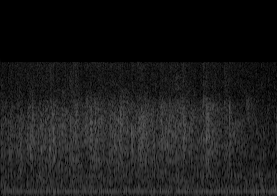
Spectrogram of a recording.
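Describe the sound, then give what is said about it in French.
An audience at a Christian sermon applauds and acclaims the Lord in a steady, dense wash of clapping that holds for several seconds, with a faint low hum beneath. “Vous pouvez offrir une acclamation, Seigneur, pour ça.”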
